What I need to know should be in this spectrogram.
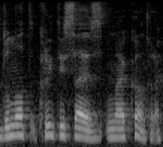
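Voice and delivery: put-on Russian accent with halting delivery. Podcast host welcoming listeners as Vladimir, Russian accent.

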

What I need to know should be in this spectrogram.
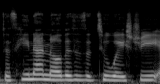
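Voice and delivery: ordinary talk

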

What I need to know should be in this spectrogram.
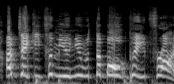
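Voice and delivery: loud, high English gabble with laughter; giggly high-pitched British caricature; quick mock English accent. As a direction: rattle it off in a squawky English voice. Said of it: "you gotta say it quick".

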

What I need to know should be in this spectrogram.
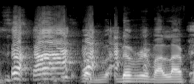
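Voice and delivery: laughing, loud and high. Real, not acted. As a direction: crack up mid-sentence. Laughing at the teacher's pregnancy.

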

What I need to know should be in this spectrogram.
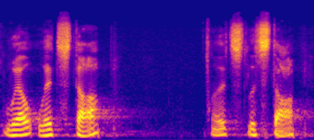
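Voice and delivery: soft, slow, gentle stop; wife calmly halting. Retold or imitated. Wife gently calming her frustrated husband, soft and slow. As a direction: hush him down, slowly. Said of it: "she goes".

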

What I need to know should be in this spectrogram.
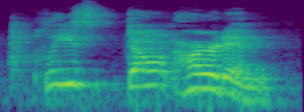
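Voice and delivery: high, loud, slow pleading cry; fearful plea. A narrator's reading. Sister begging the thief to spare her brother, terrified. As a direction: beg him frozen with fear. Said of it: "Nella called out, frozen with fear".

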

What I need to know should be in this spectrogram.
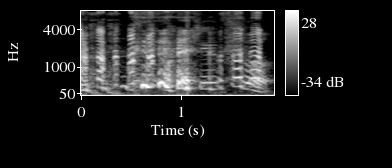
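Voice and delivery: high, slow laughing scold; mock scolding adult. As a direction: play a nagging grown-up, laughing.

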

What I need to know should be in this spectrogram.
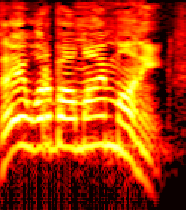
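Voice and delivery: high, loud heckling shout; heckler's shout. Acted. A man in the crowd shouting at Jesus about his money. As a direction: call out from the crowd, demanding.

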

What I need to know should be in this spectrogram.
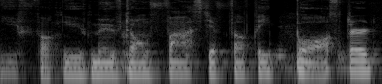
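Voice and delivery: muttered insult. Retold or imitated.

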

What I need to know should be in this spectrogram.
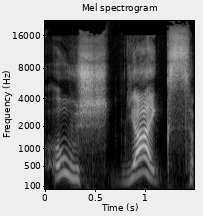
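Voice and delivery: high, loud mock exclamation; censored swearing. Shown as a demonstration. Co-host showing on-air swear substitutes, mock exclamation. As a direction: catch the swear and swap in a squeal. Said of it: "we have to say".

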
